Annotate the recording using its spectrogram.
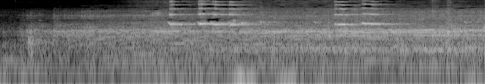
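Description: Battery-powered Casdon toy Dyson Ball vacuum switched on, its small motor starting and running with a loud steady whir that swells in the first second. Short high squeaks come in about a second in and again near the end as it is pushed, from the sticky rear wheels.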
